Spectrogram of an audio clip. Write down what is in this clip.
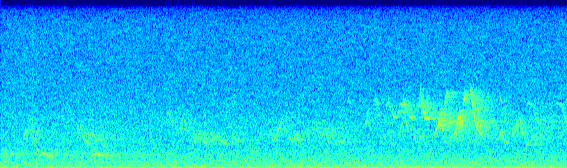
American Crow, Red-eyed Vireo, Chestnut-sided Warbler, Indigo Bunting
